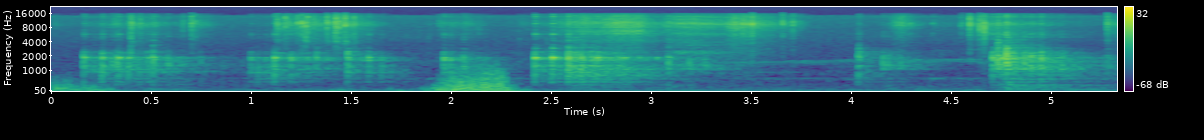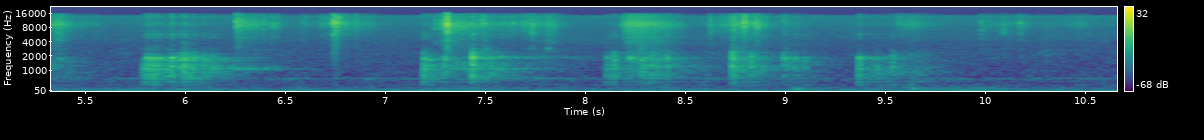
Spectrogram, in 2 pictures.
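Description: A pomegranate being pulled apart by hand: the rind creaking and tearing, and loose seeds dropping onto a plate with small clicks, in short irregular bursts. The loudest is a dull knock about two seconds in.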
